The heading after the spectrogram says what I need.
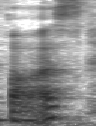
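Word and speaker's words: FOS: So all this means is they're pronounced Zos and Phos, and these are chains of sugars, oligosaccharides, multiple chains of sugars.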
